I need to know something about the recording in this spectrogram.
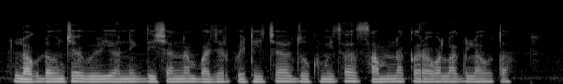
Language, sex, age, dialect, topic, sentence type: Marathi, male, 46-50, Standard Marathi, banking, statement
